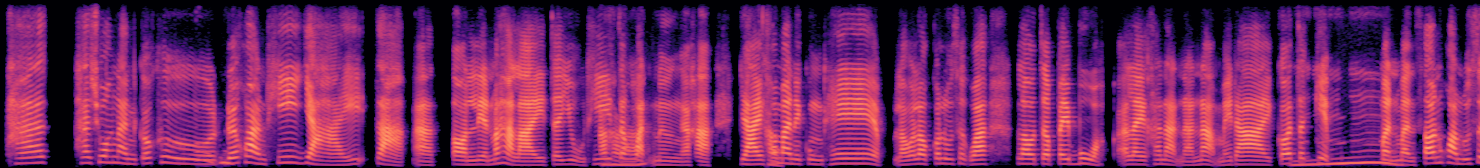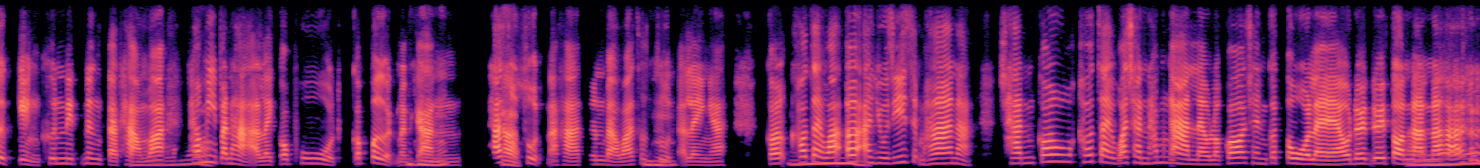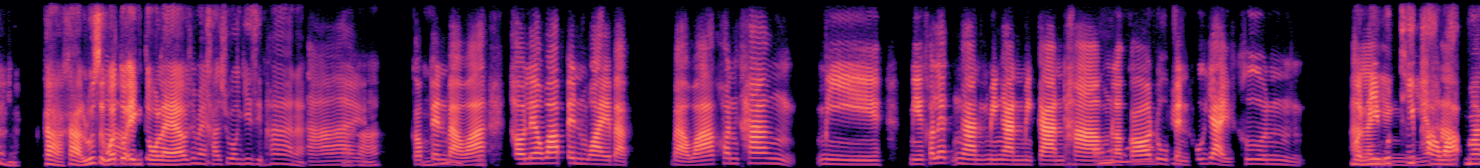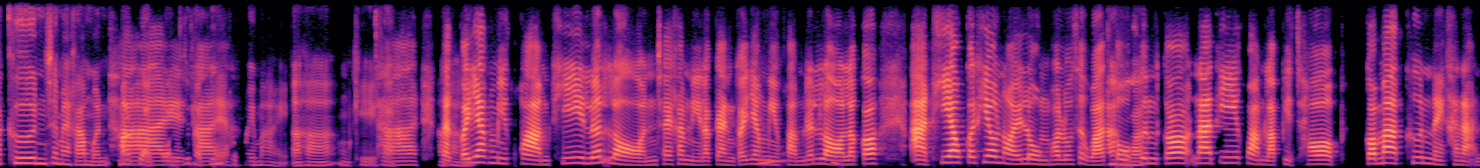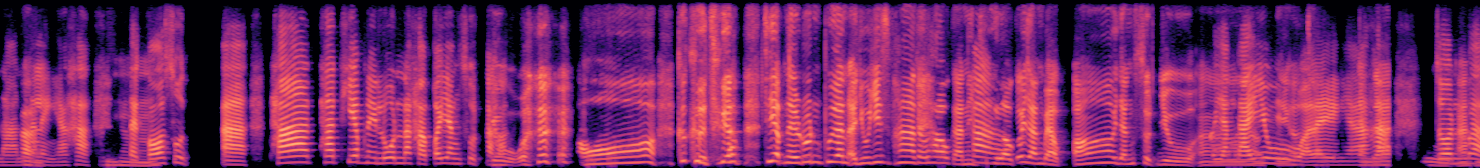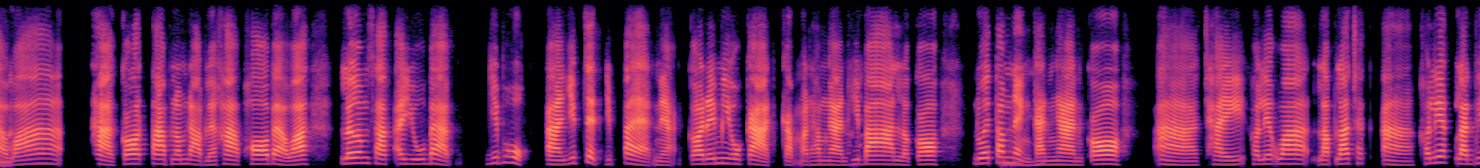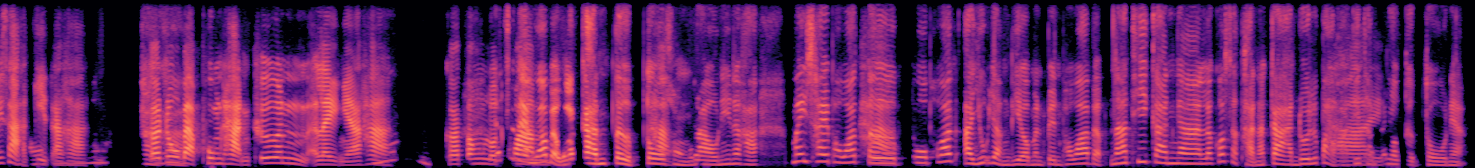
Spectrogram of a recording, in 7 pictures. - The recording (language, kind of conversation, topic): Thai, podcast, ช่วงไหนในชีวิตที่คุณรู้สึกว่าตัวเองเติบโตขึ้นมากที่สุด และเพราะอะไร?
- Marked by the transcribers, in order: chuckle; chuckle; unintelligible speech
